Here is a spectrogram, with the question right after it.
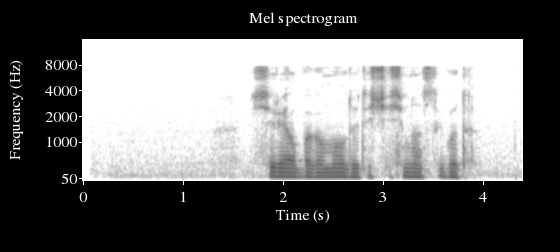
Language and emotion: Russian, neutral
